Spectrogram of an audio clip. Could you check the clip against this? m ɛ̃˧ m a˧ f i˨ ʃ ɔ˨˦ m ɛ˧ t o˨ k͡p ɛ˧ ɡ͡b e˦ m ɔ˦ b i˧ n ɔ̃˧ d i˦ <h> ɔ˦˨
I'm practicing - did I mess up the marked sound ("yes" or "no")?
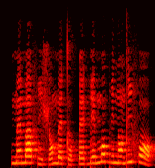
yes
